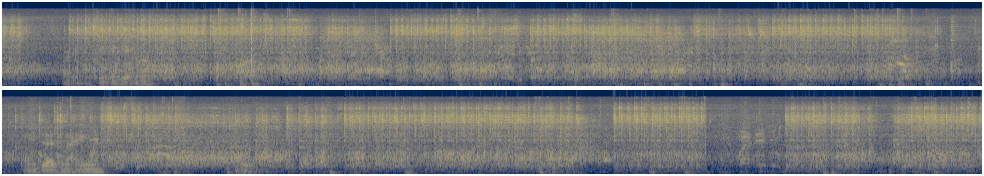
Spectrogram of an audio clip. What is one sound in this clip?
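Gunfire and explosions from a shooting game play through small speakers.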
